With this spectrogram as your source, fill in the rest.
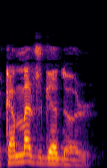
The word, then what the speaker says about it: Kamatz Gadol: Le Kamatz Gadol. Il s'agit d'un Kamatz Gadol prononcé A, si, premier cas, le Sheva qui le suit se prononce, exemple, Yareda, Ayeta.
